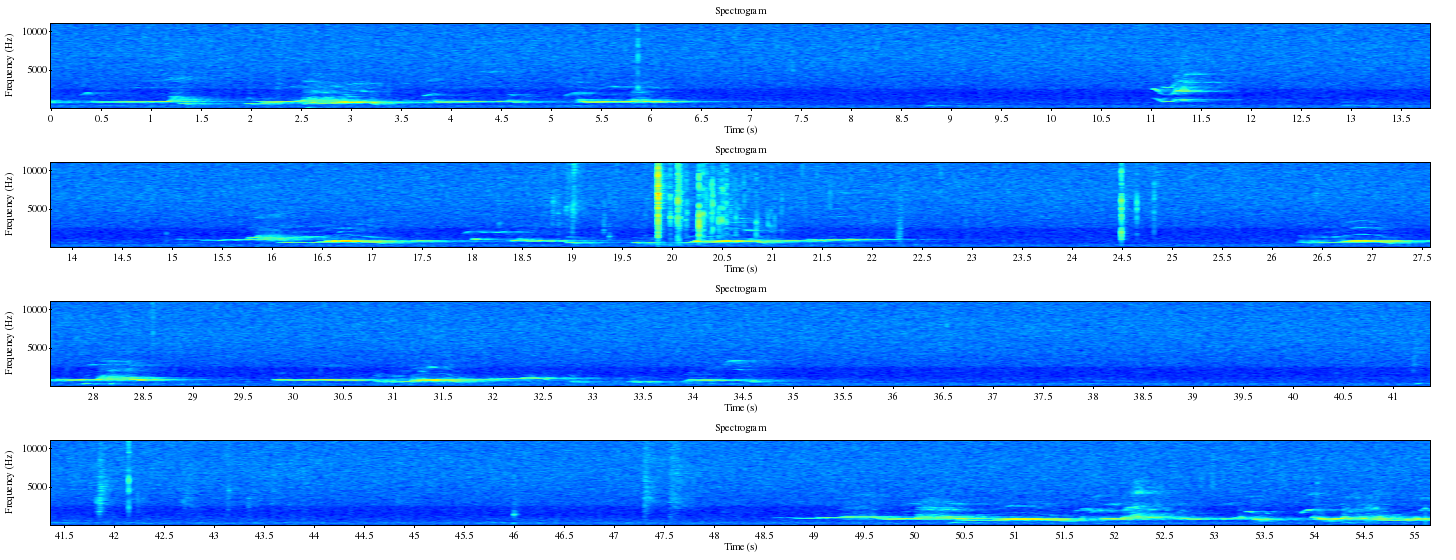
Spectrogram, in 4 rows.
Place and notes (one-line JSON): {"title": "Negast forest, Schupperbaum, Rügen - Owl [Waldkauz] concerto #3", "date": "2021-11-12 00:05:00", "description": "Waldkauzes in the autumn woods - the higher pitched \"ki-witt\" is the female call - the classical \"huuu-huu\" is male owl - there seem to be more than 2?\novernight recording with SD Mixpre II and Lewitt 540s in NOS setup", "latitude": "54.37", "longitude": "13.28", "altitude": "14", "timezone": "Europe/Berlin"}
